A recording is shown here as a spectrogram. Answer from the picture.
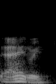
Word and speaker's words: Ng: The filter got very confused and didn't know that it's pronounced energy, you know? Energy. Oh, it's pronounced angry. Okay, I assumed it's pronounced energy.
